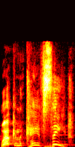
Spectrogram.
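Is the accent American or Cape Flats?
American. It is spoken in an American accent. "they're expecting it to be like Kentucky Fried Chicken, like home"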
